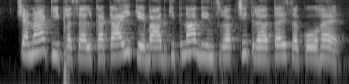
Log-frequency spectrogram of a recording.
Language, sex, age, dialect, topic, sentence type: Magahi, female, 41-45, Southern, agriculture, question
